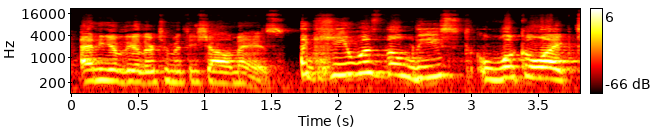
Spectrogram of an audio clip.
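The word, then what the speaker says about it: Timothée Chalamet: These Timothee Chalamets.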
